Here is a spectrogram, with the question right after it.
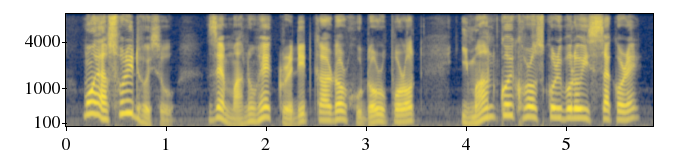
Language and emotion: Assamese, surprised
